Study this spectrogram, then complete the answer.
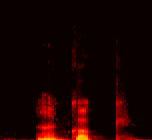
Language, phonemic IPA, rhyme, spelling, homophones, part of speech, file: French, /kɔk/, -ɔk, coq, coqs / coque / coques, noun, Fr-coq.ogg
- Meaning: 1. male chicken, rooster, cockerel, cock 2. a cook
